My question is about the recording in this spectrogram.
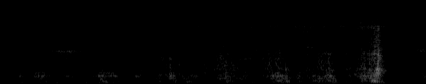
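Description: Faint scratching of a wooden skewer drawn through wet acrylic paint on a canvas, with a short louder sound just before the end.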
